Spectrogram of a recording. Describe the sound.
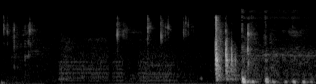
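Dice rolled during a tabletop role-playing game clatter as a quick burst of many sharp, bright clicks, after a few softer scattered taps earlier.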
